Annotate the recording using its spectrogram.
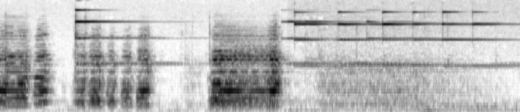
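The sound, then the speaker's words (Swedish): A mechanical roll-playing instrument with bells, nicknamed a typewriter, plays notes in short bursts, then a small bell rings repeatedly in a quick, even series of bright, high pings as the roll ends, over a lingering faint tone. “Det ringer ju när valsen har slut, sa.”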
